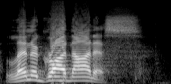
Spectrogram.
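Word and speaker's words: Leningradensis: The Codex Lenigradensis, yes, that's how you pronounce it, was written and copied by a man named Samuel ben Jacob.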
